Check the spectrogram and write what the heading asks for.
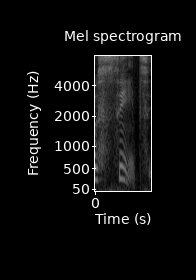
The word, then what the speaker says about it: seat: 요거 EA 같이 있으니까 길게 빼는 거. sit 아니고 seat. 이렇게 발음해 주세요.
